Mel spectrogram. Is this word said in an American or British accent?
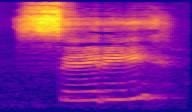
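American. It is said in an American accent.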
